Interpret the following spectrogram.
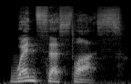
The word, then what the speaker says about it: Wenceslas: That's pronounced Wenceslas.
